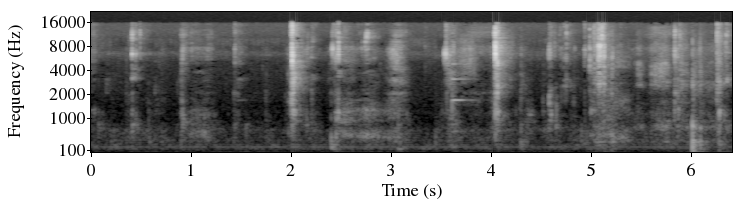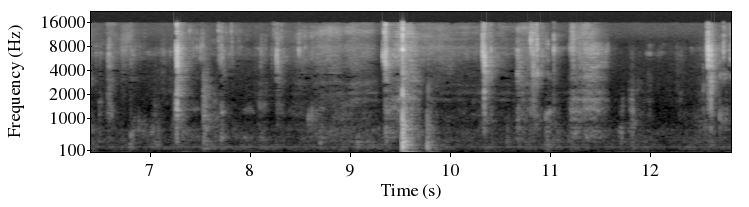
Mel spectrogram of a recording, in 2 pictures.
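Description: A person chewing sundae (Korean blood sausage) close to the microphone: irregular mouth clicks and smacks, the loudest about two seconds in and again near the end, over a faint steady hum.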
